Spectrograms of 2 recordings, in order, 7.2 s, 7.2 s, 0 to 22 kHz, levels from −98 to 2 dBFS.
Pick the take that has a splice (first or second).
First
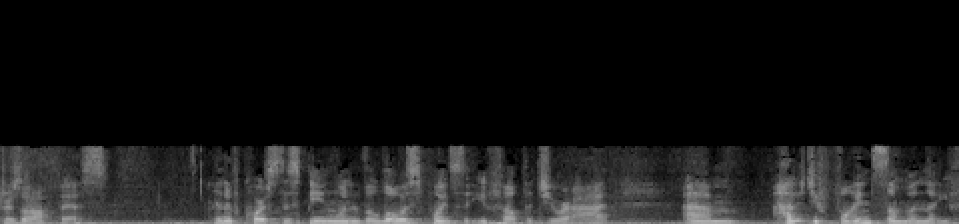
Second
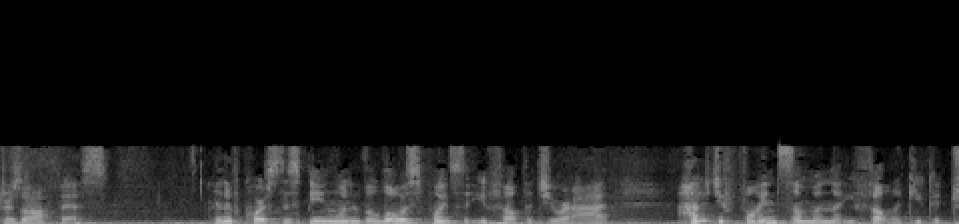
second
